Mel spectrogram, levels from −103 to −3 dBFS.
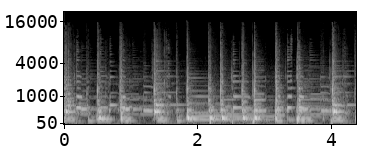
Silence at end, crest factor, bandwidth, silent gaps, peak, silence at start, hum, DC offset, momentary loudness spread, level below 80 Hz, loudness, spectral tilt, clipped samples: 0 s; 18 dB; 13 kHz; none; -14 dBFS; 0 s; none; under 0.1%; 5 LU; -54 dBFS; -32 LUFS; -7.5 dB/octave; under 0.1%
